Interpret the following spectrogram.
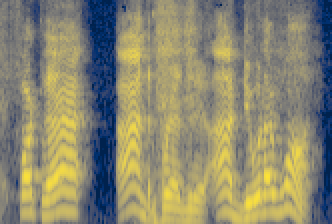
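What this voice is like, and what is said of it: Southern oil magnate voice impression. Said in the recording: “Great Biden impersonation, by the way. ... He sounded exactly like a southern oil magnate.”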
